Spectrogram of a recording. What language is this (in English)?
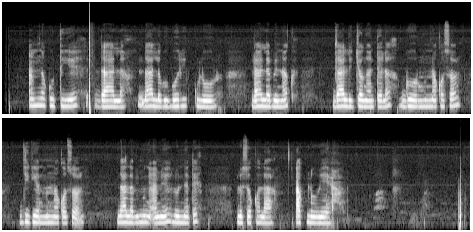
Wolof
